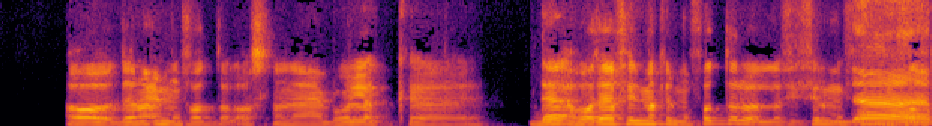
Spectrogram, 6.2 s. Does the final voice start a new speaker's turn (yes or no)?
yes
